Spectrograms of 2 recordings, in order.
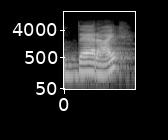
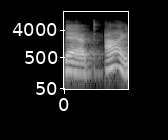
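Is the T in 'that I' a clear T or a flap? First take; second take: flap; clear T. First: The T becomes a quick flap sound. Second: The T is pronounced as a clear stop.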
